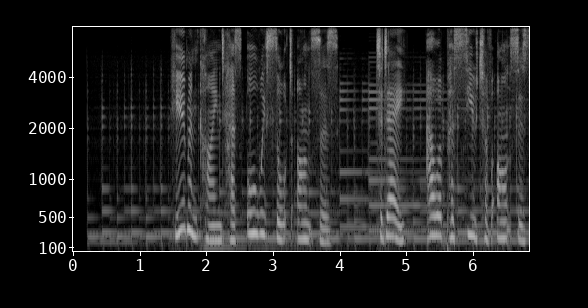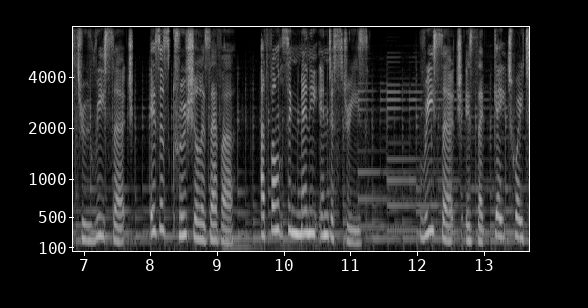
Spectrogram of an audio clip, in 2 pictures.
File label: Corporate promotional video; Oracle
